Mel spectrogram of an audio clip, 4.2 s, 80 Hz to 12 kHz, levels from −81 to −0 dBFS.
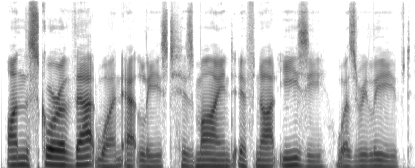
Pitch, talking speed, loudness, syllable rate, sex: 120 Hz, 215 wpm, -19 LUFS, 5.2 syllables/s, male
